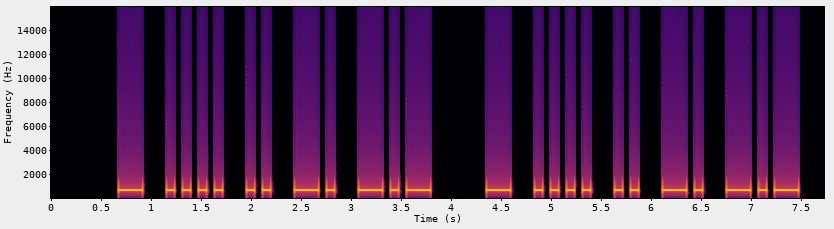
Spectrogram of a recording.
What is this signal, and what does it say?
Morse code, heard as a keyed tone, about 15 wpm, 700 Hz. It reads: THINK THINK
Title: Top 500 Words Repeated 15wpm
